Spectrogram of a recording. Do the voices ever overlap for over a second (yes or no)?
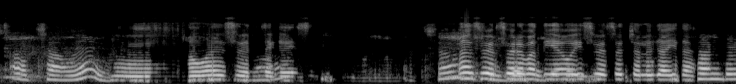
yes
